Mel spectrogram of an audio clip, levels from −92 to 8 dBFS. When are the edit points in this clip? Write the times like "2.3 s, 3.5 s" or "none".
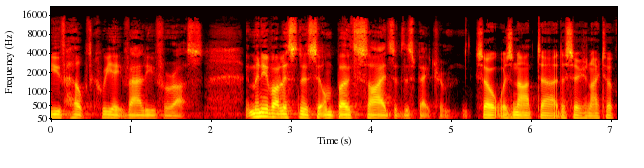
5.2 s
